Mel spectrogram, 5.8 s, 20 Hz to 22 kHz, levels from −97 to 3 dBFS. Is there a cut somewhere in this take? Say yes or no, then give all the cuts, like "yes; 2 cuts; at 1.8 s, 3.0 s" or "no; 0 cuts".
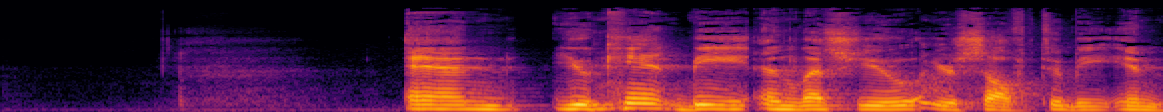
yes; 2 cuts; at 3.7 s, 4.6 s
